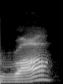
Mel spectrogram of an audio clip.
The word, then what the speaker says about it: Ra: As an East African, the word Ra would be pronounced Rah to me, which is Qorah to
